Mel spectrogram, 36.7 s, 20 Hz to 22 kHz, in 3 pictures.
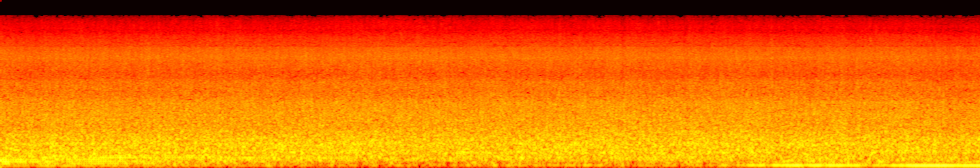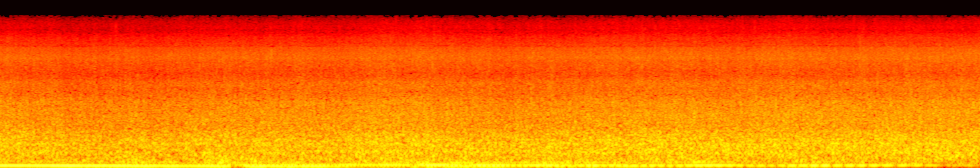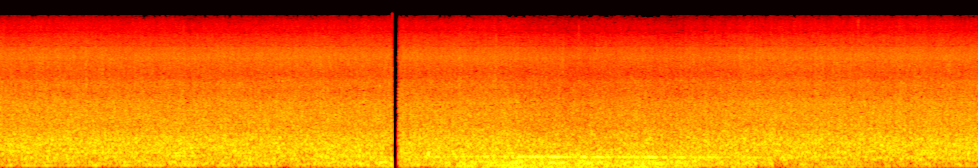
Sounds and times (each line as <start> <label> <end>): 0.0 waterfall 36.7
